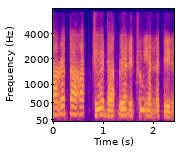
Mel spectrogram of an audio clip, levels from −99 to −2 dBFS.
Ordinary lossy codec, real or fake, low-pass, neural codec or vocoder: none; fake; 7.2 kHz; codec, 16 kHz, 0.5 kbps, FreqCodec, smaller model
